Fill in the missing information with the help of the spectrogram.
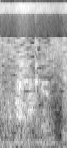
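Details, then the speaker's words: Posterior thorax auscultation with the stethoscope diaphragm as the patient says "ninety-nine"; voice transmitted louder and clearer than normal: bronchophony, suggesting consolidated lung. "Voice sounds that are louder and clearer than normal, as in this example, are called bronophony."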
